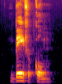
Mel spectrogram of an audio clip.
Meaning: Beauvechain, a town in Belgium
- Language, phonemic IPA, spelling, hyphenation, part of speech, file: Dutch, /ˈbeː.və.kɔm/, Bevekom, Be‧ve‧kom, proper noun, Nl-Bevekom.ogg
